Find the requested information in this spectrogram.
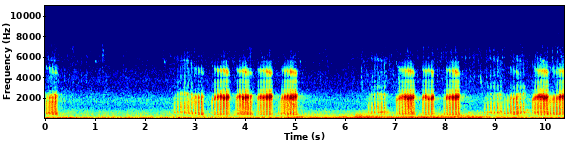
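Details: Frog calling with harsh, buzzy pulsed croaks in quick runs of three to five notes, several per second, with short pauses between runs; a low background hum underneath.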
